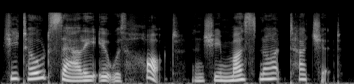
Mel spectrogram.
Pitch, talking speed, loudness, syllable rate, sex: 210 Hz, 205 wpm, -17 LUFS, 4.0 syllables/s, female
